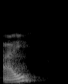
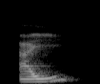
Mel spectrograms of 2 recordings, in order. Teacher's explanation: su aparato fonador va a desplazar el momento articulatorio de la primer vocal a la otra vocal sin una interrupción de ese desplazamiento · ustedes generan una interrupción entre esas dos vocales. Es lo que conocemos como un hiato.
